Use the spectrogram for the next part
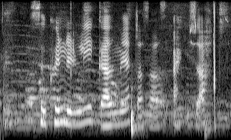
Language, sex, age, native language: Icelandic, female, 11, Icelandic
